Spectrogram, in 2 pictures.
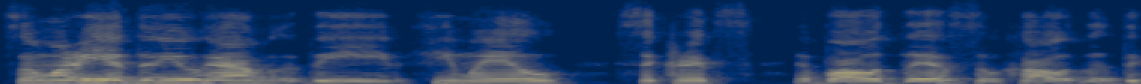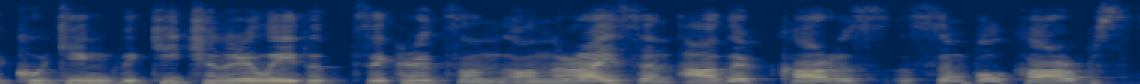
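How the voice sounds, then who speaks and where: Woman host, slow deliberate pace, lowish voice, encouraging, lo-fi sound. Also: steady tone, a bit bright. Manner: slow, encouraging with frequent "mm-hmm". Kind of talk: casual interview.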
